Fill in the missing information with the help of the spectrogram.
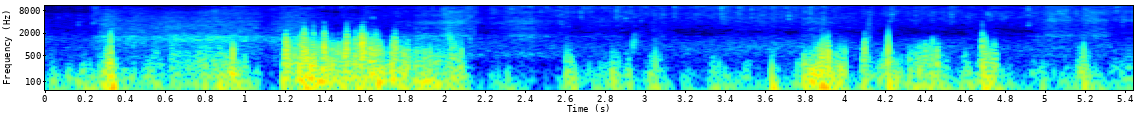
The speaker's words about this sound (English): It's getting a little too windy.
